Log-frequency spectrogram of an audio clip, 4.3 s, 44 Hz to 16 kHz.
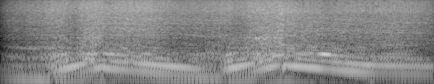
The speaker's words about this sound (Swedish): Bilen gick förbaskat bra, framförallt när det var snö och vinter. V8 hade ett sobert europeiskt rytande och den sexväxlade lådan, det var en smidig enhet att hantera.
